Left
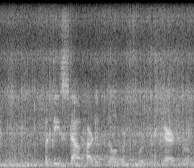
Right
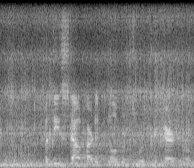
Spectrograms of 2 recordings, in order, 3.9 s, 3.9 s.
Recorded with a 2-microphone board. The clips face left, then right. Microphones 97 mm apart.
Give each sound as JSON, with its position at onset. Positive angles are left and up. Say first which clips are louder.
{"t": 0.9, "sound": "a man speaking", "louder": "even", "side_deg": 10, "distance_m": 1.1}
